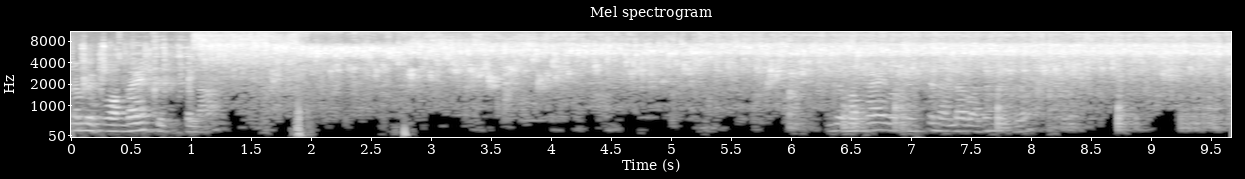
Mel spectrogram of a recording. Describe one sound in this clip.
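Food sizzles loudly as it fries in hot oil.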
